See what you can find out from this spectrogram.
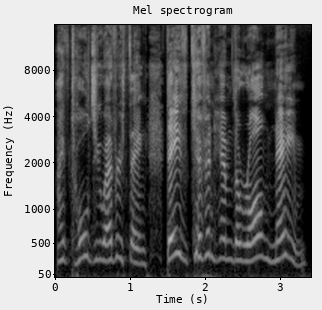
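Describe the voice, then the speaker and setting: Woman playing an earnest, high-voiced, haunted young man. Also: moderate pace, a little mellow, no echo, studio quality, natural voice. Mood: haunted insistence. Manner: earnest, pleading, emphatic. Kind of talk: radio drama acting.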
